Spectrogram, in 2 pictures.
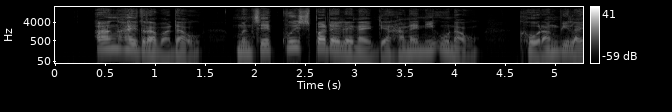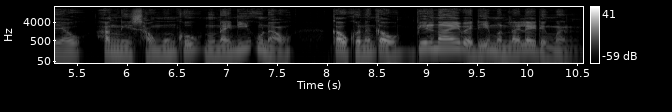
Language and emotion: Bodo, happy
